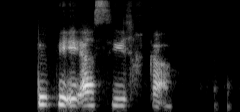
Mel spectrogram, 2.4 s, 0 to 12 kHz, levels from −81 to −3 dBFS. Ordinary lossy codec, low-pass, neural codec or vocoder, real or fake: Opus, 16 kbps; 10.8 kHz; none; real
